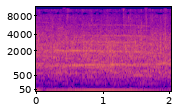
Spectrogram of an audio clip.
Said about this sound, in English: How about that? And even the Red Hill fans are applauding that shot.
